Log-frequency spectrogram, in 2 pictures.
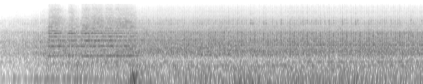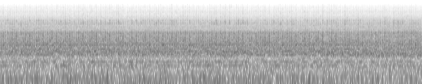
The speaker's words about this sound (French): Voilà, c'était le bruit d'un pot d'échappement de tourbus de groupe de métal allemand.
